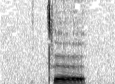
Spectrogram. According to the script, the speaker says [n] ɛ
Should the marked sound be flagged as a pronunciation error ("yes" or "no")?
yes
